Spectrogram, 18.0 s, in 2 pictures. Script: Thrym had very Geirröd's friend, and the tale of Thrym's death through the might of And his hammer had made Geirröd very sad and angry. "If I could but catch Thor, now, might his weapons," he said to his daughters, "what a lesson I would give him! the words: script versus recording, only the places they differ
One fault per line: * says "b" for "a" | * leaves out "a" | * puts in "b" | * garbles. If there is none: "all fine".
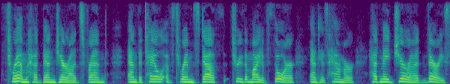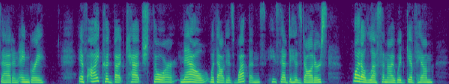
* says "been" for "very"
* puts in "Thor"
* says "without" for "might"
